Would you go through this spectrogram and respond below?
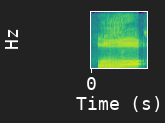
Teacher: Sama kayak kho tapi nggak pakai nafas. Gho, cuman ngalir suara aja.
